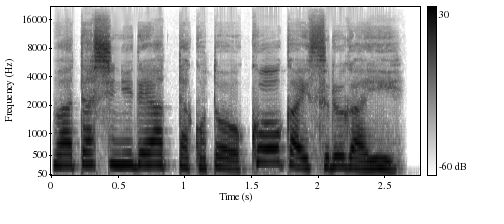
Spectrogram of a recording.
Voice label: SKILL JP

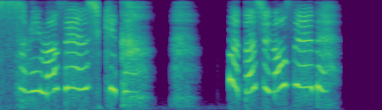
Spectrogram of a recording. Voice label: RETREAT, JP

